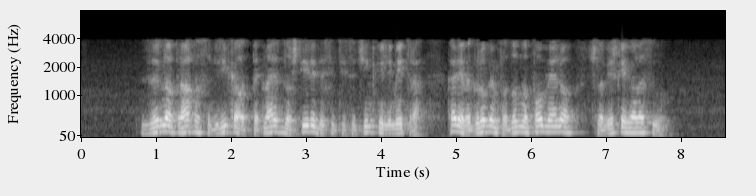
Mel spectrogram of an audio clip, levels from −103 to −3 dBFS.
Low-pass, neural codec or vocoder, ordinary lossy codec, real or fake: 7.2 kHz; none; AAC, 16 kbps; real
